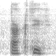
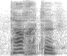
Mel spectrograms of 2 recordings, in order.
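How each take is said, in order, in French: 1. La consonne du milieu est un son k dur. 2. La consonne du milieu est un son de gorge rocailleux, proche d'un R. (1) "on dit pas tactique" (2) "Il faut savoir mettre un R dans le C H"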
